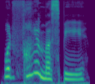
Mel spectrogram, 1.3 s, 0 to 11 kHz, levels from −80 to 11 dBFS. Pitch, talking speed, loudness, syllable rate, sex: 265 Hz, 235 wpm, -17 LUFS, 4.8 syllables/s, female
